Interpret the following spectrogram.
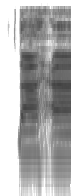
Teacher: मदे मुतसिल को चार से पांच अलिफ के बराबर खींच के पढ़ते हैं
